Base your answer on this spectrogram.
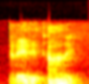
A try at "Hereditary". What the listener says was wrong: Yeah, it's got a T in there.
